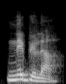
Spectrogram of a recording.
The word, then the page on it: nebula: Indian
